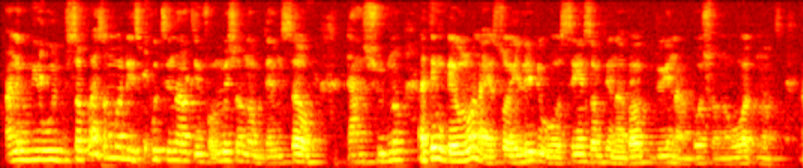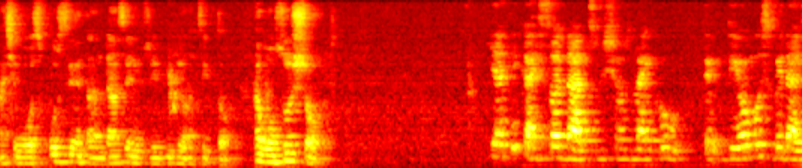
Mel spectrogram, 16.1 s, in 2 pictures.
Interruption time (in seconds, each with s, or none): none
